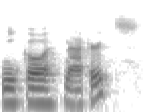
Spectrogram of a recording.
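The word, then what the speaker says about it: Nikko Nackaerts: So it's Nico Nackerts. That's how you pronounce it then.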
